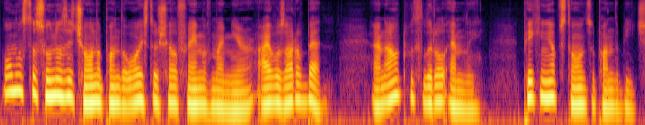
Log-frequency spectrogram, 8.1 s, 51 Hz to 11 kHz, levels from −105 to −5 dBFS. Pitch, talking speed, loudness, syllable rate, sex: 140 Hz, 225 wpm, -17 LUFS, 5.9 syllables/s, male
